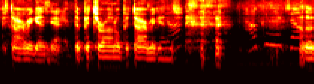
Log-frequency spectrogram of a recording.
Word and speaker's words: ptarmigan: And that, by the way, is the proper way to say it. It's ptarmigan.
